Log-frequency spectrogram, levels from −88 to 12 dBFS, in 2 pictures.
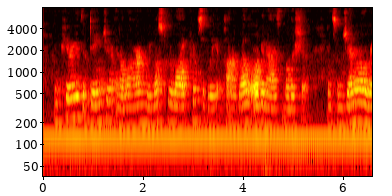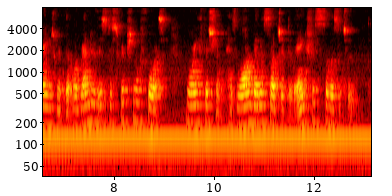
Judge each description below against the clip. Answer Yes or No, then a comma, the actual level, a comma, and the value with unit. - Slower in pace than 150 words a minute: No, average, 165 wpm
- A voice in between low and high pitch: No, low, 125 Hz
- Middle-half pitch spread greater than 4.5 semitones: Yes, average, 5.2 semitones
